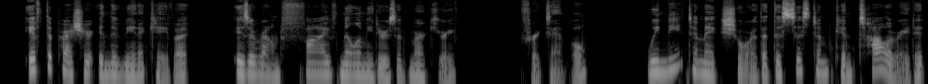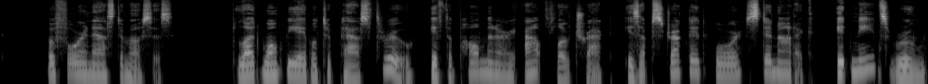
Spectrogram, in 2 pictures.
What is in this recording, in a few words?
Medical Dubbing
